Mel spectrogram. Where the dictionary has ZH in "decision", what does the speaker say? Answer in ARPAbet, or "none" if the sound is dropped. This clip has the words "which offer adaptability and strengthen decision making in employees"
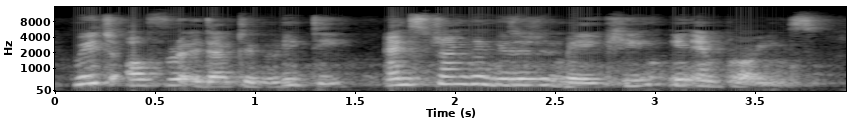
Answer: SH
